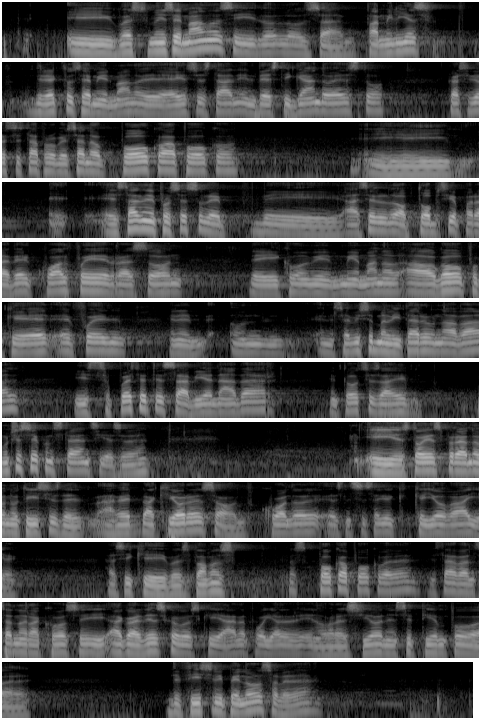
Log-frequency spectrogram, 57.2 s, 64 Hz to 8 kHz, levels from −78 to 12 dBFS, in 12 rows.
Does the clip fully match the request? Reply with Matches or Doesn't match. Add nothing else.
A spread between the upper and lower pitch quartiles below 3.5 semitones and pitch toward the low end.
Matches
